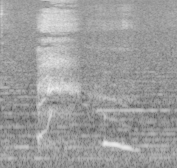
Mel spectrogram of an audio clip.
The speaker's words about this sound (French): Je suis prise au piège. Les larmes coulent sur mes joues. Je m'effondre par terre.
